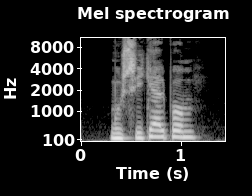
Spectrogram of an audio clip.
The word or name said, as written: musikalbum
